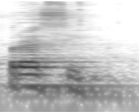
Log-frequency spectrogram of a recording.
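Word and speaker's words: précis: आज मैं आपको राजस्थान मेंस में आने वाली इंग्लिश लैंग्वेज में एक क्वेश्चन आता है प्रेसी, PRECIS, प्रेसी। एस उसमें साइलेंट रहता है, प्रेसी कहते हैं उसको।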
